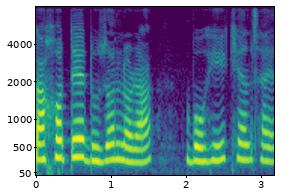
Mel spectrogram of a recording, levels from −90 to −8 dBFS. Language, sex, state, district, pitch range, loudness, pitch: Assamese, female, Assam, Kamrup Metropolitan, 255-285 Hz, -15 LUFS, 270 Hz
